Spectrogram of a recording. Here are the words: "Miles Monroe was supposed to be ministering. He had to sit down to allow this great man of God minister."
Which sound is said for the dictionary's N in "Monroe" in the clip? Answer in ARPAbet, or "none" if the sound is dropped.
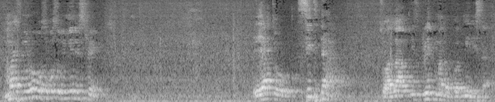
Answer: none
